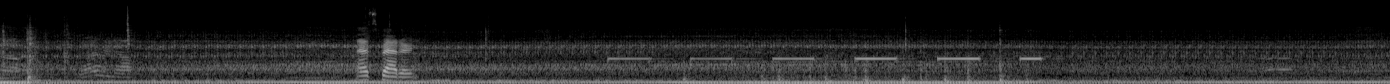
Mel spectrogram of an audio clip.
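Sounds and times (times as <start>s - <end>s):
low engine hum: 0.0s - 13.9s
reversing alarm beeping: 6.1s - 10.5s.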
